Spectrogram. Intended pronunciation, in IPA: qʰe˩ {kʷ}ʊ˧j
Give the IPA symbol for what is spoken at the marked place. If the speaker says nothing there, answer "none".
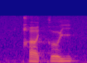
k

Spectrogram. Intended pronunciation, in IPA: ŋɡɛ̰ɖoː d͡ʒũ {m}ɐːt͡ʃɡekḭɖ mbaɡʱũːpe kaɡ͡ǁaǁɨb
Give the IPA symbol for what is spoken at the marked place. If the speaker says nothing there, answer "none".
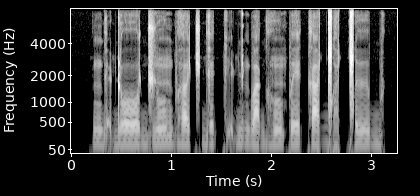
bʱ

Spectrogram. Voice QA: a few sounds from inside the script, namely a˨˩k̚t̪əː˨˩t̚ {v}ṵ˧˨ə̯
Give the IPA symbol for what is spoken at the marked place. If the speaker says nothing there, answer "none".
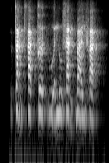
v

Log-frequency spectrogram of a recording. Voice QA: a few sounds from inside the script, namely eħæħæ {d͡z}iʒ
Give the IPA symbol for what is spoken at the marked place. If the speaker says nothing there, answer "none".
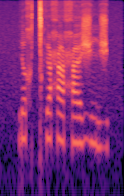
ʒ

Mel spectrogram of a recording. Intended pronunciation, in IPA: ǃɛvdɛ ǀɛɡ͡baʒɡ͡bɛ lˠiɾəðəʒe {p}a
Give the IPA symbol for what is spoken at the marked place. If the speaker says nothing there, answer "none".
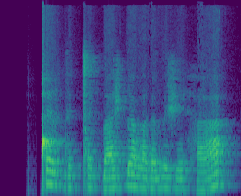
h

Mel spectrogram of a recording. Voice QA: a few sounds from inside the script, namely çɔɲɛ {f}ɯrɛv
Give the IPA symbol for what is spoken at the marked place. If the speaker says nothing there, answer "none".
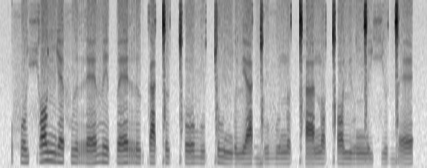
f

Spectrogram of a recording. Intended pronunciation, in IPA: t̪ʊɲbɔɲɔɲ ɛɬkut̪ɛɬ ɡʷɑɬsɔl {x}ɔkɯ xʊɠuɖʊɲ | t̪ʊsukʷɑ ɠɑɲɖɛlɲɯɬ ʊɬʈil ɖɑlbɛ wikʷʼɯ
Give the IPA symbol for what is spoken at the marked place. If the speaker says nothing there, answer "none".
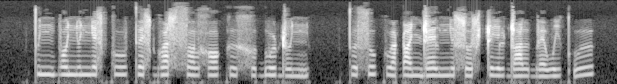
x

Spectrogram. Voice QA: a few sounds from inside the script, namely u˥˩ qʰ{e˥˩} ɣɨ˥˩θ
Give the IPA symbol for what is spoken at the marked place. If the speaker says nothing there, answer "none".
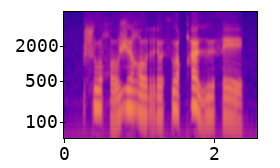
ɨ˥˩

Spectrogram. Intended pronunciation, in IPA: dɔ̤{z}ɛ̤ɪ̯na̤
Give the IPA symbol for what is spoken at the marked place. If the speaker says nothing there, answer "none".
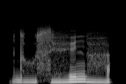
s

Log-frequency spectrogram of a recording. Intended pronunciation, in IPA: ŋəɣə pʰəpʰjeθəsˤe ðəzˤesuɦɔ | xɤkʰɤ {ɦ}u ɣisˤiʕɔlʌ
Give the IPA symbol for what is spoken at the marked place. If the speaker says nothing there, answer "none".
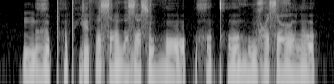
ɦ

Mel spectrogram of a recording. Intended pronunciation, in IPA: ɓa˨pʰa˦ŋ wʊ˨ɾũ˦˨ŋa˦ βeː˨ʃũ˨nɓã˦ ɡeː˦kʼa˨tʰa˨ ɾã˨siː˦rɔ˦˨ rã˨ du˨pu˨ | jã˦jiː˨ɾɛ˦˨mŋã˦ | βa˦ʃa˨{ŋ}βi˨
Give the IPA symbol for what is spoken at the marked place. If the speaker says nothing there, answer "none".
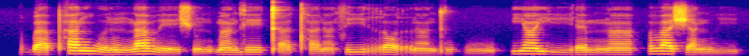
ŋ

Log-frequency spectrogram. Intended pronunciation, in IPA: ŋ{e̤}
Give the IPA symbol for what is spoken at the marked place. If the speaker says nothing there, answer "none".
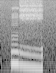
e̤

